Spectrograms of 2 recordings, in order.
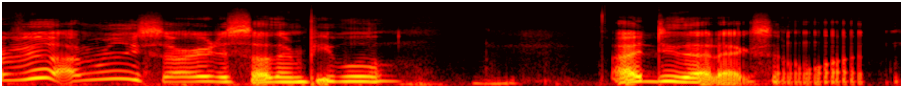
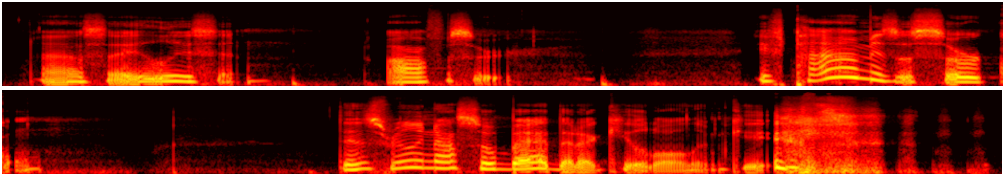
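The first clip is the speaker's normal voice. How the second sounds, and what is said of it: Put-on Southern accent. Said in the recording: “I'm really sorry to Southern people. I do that accent a lot. ... You're not a Southern Belle.”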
